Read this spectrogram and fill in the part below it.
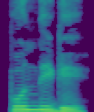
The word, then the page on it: ಪಿಂತೆಗೆ: Kannada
